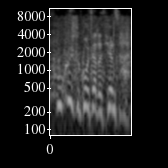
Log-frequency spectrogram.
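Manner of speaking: high, loud crowd cheer; excited shout of praise; admiring exclamation. Acted. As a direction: cry out in awe from the audience. Crowd marvels at perfect results.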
